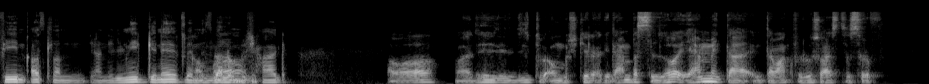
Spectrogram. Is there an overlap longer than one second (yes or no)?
no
